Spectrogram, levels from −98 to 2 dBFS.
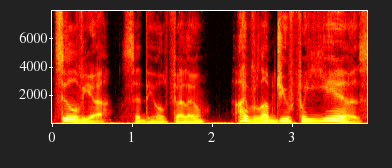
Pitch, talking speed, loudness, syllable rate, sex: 130 Hz, 150 wpm, -17 LUFS, 4.1 syllables/s, male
